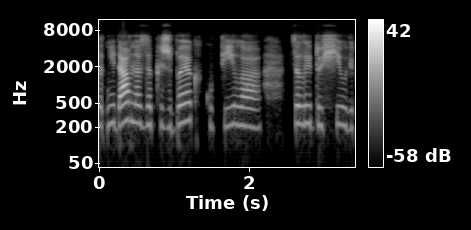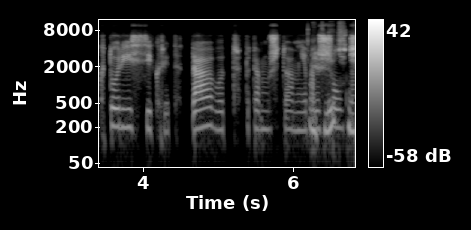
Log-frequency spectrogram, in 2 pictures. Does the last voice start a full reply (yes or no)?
no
